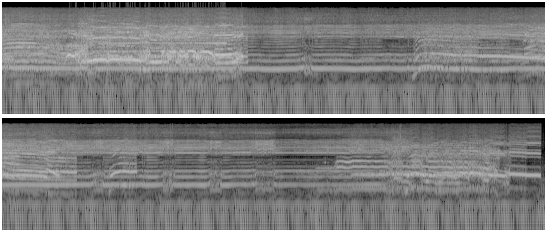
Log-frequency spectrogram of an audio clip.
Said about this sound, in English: Suddenly, the tape cut out, revealing static and occasional screams. Officer Mason tried to restore the tape many times now and later, only to come up empty handed once again.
